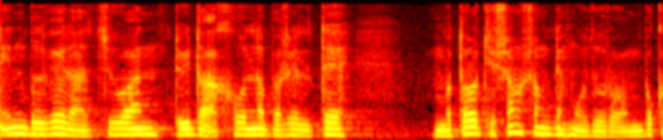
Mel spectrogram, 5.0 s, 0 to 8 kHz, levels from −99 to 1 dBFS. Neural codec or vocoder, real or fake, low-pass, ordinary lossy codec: none; real; 7.2 kHz; AAC, 48 kbps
